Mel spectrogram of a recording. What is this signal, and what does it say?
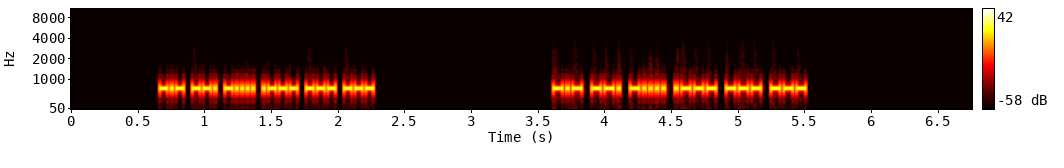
Morse code, heard as a keyed tone, about 58 wpm, 700 Hz. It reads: KG6JOO KG6JOO
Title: Speed Racing - USA 2x3 Call Signs 50wpm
